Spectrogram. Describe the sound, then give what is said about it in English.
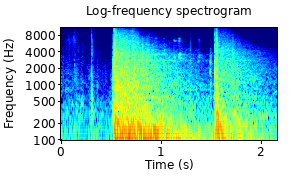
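A basketball hurled hard against a backboard in a gym: two loud slamming thuds about a second apart, each ringing out briefly, with a faint tap just before the first. “With a frustrated expression, he picks up another ball and hurls it at the backboard.”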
